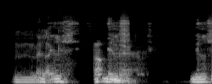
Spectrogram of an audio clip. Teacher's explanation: So he's got that little bit of epenthesis, right?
